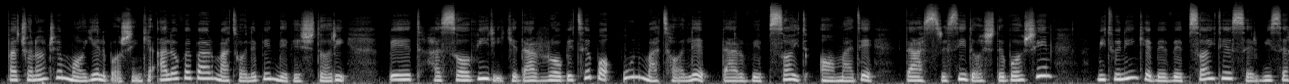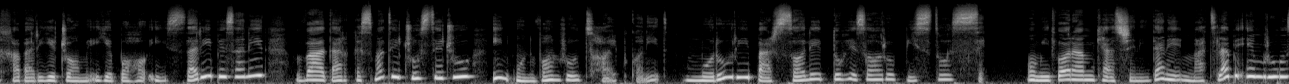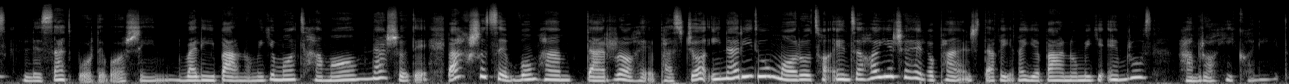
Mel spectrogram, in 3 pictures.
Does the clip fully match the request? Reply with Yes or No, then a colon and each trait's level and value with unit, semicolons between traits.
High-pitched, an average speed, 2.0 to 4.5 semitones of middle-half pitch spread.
No: high, 200 Hz; average, 125 wpm; wide, 5.4 semitones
